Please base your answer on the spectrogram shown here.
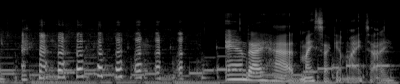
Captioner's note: laughing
